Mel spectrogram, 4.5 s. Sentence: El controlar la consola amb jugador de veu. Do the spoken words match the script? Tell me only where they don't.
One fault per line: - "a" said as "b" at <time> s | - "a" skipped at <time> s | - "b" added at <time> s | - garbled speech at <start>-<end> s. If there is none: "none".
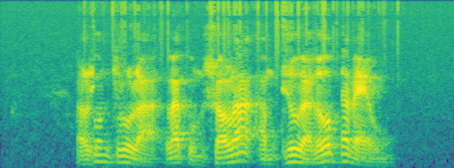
none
